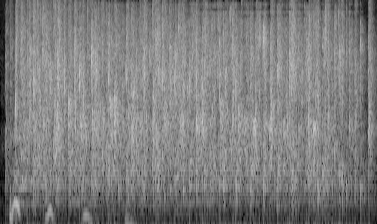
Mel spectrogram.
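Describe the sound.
Steady, dense applause from an audience fills the whole stretch, many hands clapping in a continuous loud patter, with a brief voice or two audible at the very start.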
